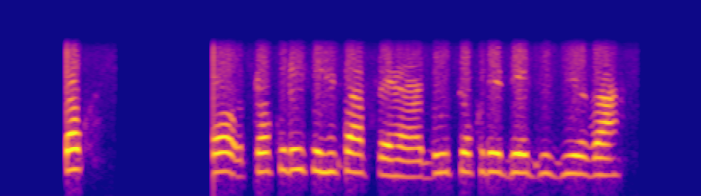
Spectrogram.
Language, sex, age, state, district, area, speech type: Hindi, female, 45-60, Bihar, Madhepura, rural, conversation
